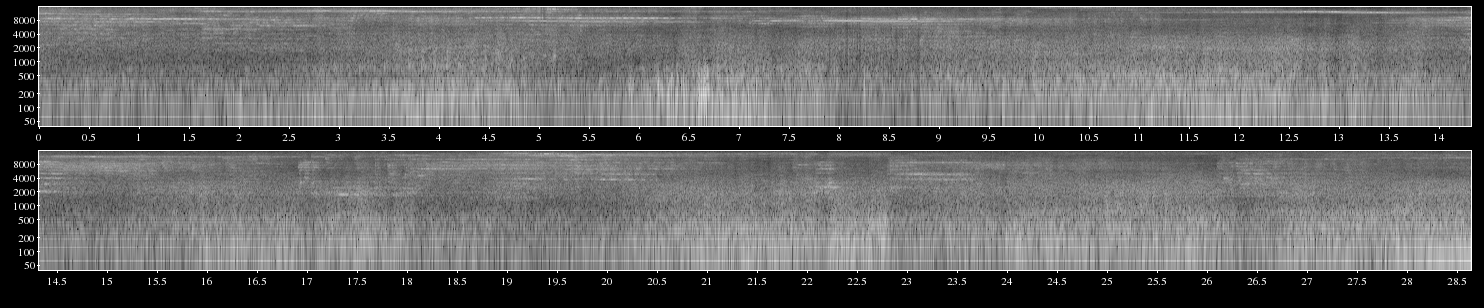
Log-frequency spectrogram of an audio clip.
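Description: Freight train of autorack cars passing close by, a steady rumble with its steel wheels squealing high-pitched on the rails throughout: metal wheels on metal track.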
